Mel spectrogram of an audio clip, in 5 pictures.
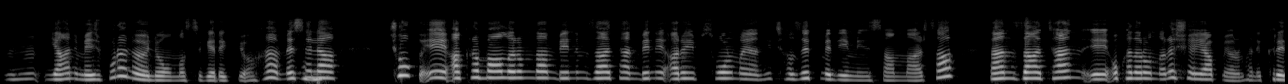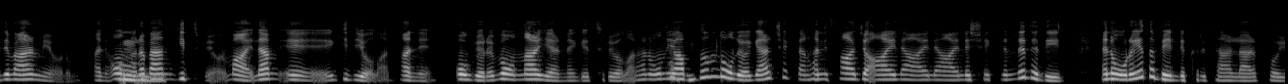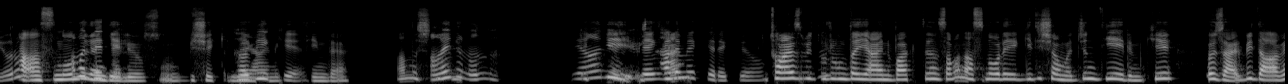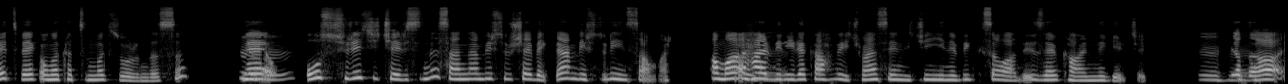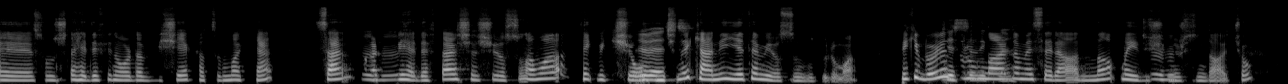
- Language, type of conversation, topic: Turkish, podcast, Kısa vadeli zevklerle uzun vadeli hedeflerini nasıl dengelersin?
- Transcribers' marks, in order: other background noise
